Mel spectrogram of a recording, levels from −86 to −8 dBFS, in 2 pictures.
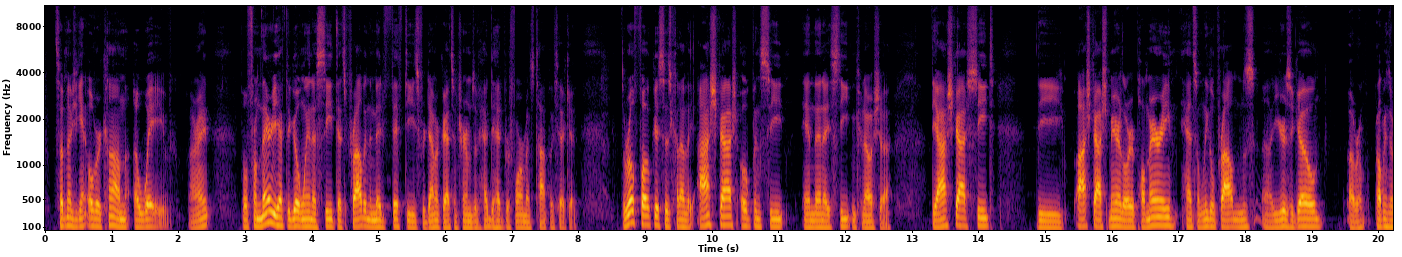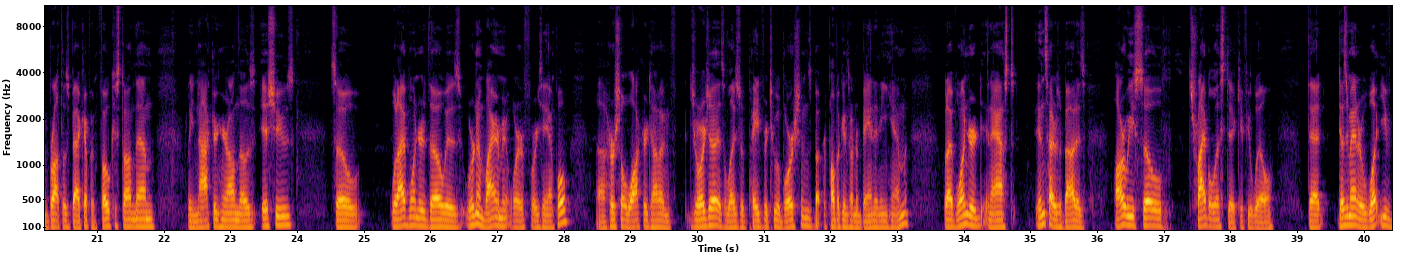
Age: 30-49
